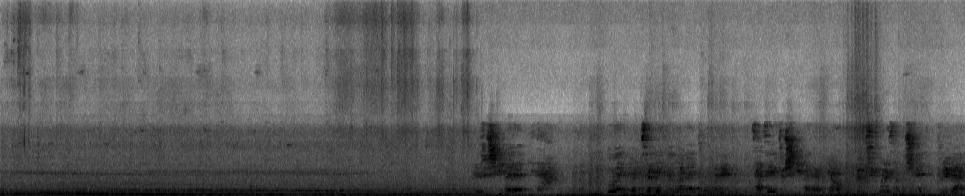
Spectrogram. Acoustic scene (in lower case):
subway train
